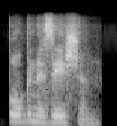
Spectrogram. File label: "Organization", Indian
